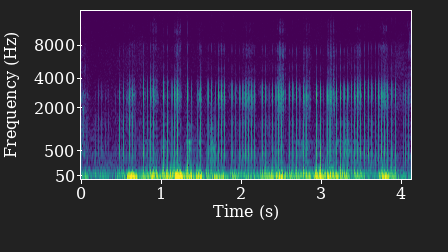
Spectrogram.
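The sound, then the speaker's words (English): A cat purrs close to the microphone, a steady low rumble with a rhythmic pulsing texture that continues throughout, with no voices present. “Want them to hear the purring.”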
